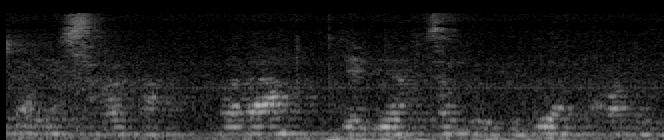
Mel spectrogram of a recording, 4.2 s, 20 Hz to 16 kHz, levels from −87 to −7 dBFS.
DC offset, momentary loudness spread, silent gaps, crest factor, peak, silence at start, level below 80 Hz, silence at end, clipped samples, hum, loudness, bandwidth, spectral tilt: under 0.1%; 9 LU; none; 16 dB; -28 dBFS; 0.05 s; -58 dBFS; 0 s; under 0.1%; none; -44 LUFS; 11.5 kHz; -4.5 dB/octave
